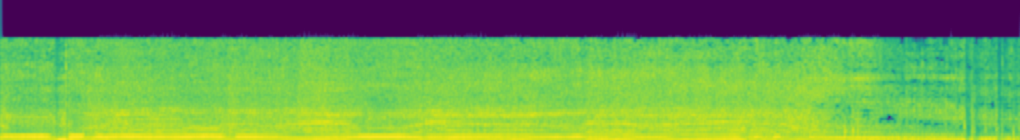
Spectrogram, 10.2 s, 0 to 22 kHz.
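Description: STIHL MS 500i two-stroke chainsaw at full throttle sawing through a fir trunk, its pitch dipping and recovering as the chain bogs under load. About seven and a half seconds in the throttle is released and the engine winds down, and near the end the cut-through trunk starts to crackle as it begins to tip.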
